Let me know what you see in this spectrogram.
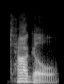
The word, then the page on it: toggle: American English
